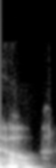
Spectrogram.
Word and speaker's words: Bonanno: So Kelly is just Kelly, and then Bonanno is Bonanno.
